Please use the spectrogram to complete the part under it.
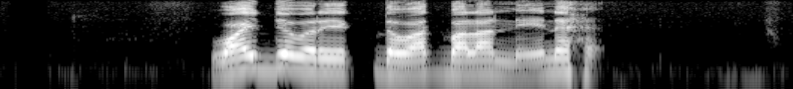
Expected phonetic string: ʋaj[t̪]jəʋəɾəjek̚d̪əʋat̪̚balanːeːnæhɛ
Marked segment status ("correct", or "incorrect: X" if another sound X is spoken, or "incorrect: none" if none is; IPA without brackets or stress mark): incorrect: d̪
